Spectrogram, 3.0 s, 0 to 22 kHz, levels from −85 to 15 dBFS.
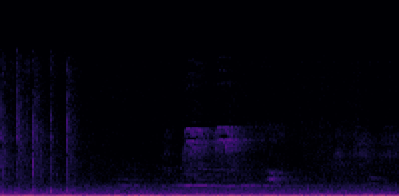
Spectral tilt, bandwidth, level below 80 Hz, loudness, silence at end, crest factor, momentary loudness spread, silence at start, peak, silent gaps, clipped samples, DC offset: -5.5 dB/octave; 16 kHz; -40 dBFS; -45 LUFS; 0 s; 10 dB; 2 LU; 0 s; -28 dBFS; none; under 0.1%; under 0.1%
